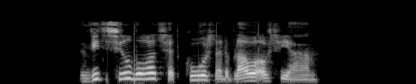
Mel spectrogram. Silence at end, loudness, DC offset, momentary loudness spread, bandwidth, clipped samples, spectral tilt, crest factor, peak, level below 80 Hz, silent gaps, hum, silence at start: 1 s; -18 LUFS; under 0.1%; 11 LU; 8 kHz; under 0.1%; -4 dB/octave; 16 dB; -4 dBFS; -62 dBFS; none; none; 0.8 s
